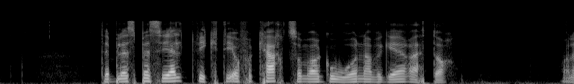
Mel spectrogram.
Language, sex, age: Norwegian, male, 29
